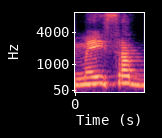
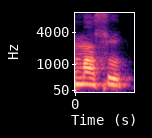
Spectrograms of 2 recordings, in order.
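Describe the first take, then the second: First: The name is said with an American-style pronunciation. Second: The name is said with its original Bengali pronunciation. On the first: It follows English spelling rules. The speaker calls it wrong. "American যদি এসে মেইসাদ বলে" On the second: It keeps the name's original form. The speaker calls it right. "আমার নাম মাসুদ"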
